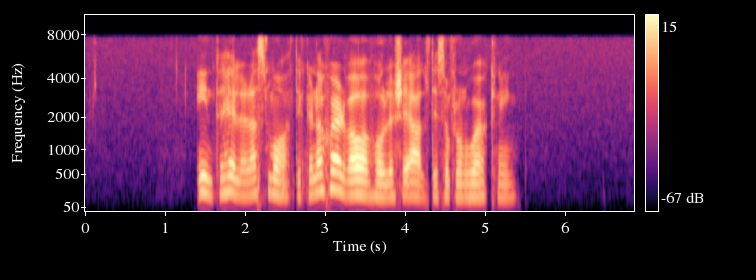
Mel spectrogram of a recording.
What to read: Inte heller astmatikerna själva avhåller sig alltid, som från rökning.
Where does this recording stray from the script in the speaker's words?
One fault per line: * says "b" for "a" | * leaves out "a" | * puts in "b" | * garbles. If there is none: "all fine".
all fine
